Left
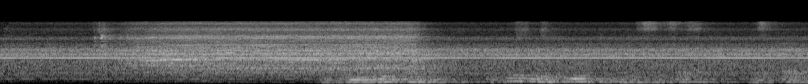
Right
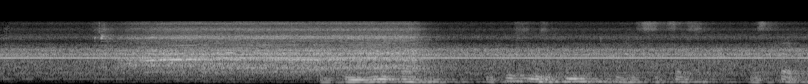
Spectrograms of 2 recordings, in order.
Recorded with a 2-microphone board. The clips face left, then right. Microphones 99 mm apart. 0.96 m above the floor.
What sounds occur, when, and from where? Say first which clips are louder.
0.9 s a hair dryer: right 1 dB; 30° right (ahead or behind), 2 m
3.2 s a man speaking: right 2 dB; 65° right (ahead or behind), 2.0 m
